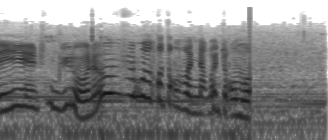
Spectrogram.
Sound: wobbling

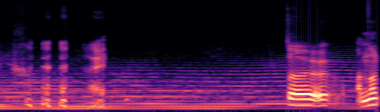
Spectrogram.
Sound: laughs

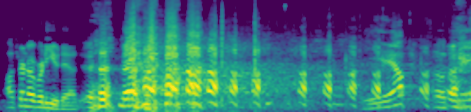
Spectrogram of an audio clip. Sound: laughing

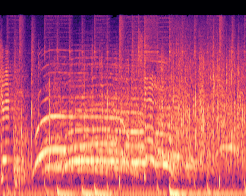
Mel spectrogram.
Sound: all cheering

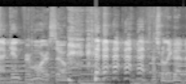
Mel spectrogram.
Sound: laughs

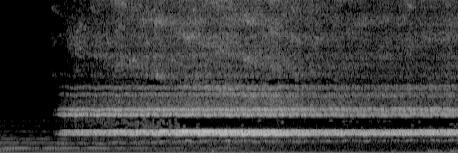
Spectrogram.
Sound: magical sound

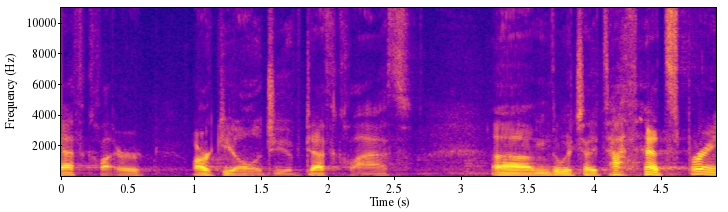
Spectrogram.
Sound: in serious voice

